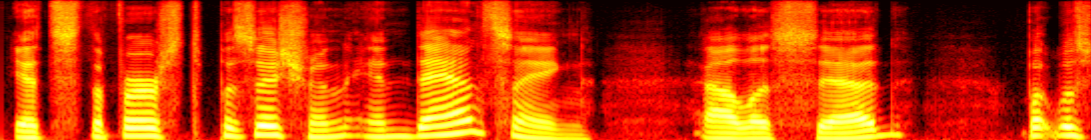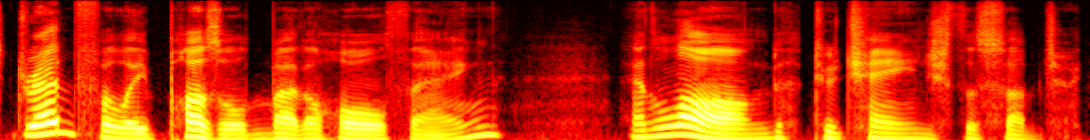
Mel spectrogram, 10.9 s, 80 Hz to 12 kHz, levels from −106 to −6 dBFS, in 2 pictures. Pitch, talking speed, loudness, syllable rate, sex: 150 Hz, 120 wpm, -18 LUFS, 3.8 syllables/s, male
